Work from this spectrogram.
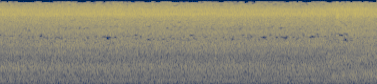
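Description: Water rushes loudly and steadily at Saif ul Malook lake, a dense, close, broadband roar like a waterfall or fast stream that continues unbroken, with no voices.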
